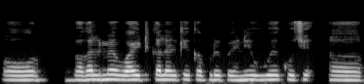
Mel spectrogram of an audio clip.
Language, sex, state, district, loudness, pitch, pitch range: Hindi, male, Haryana, Jhajjar, -13 LUFS, 210 Hz, 205-215 Hz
